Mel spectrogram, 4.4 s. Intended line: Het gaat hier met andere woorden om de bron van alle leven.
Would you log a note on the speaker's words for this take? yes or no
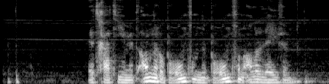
yes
